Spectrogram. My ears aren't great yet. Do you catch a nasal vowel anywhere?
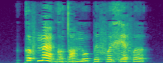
no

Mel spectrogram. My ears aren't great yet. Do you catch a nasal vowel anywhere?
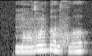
yes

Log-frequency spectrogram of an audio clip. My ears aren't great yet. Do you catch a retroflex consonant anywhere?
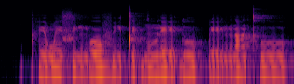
no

